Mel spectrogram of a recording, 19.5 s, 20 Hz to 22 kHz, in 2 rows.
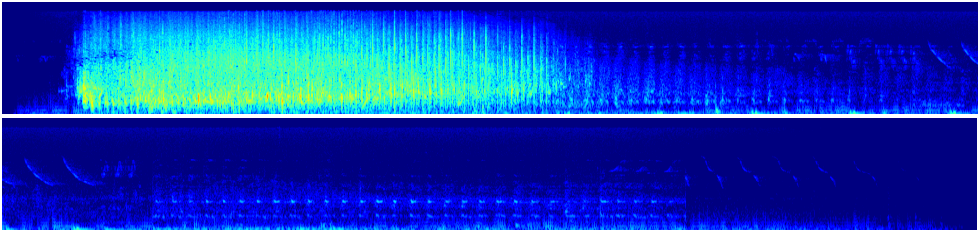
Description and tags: Lintu, lentoonlähtö vedestä, siivet / Two birds, takeoff from the water, wings splashing water
Kaksi lintua lähtee lentoon vedestä, siivet läiskyttävät vettä.
Paikka/Place: Suomi / Finland / Janakkala, Sorsalampi
Aika/Date: 20.05.1997
Finnish-Broadcasting-Company, Suomi, Finland, Takeoff, Soundfx, Tehosteet, Lintu, Bird, Siivet, Flap, Field-Recording, Yleisradio, Yle, Lepattaa, Wings, Vesilintu, Waterbird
